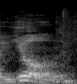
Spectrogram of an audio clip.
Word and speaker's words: Dung: For example, my brother Yung is spelled Dung, D-U-N-G.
